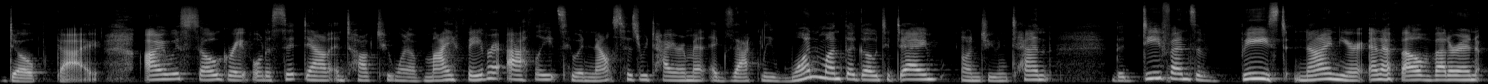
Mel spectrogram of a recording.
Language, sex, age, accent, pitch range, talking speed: English, female, 20-39, American, 190-245 Hz, 145 wpm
